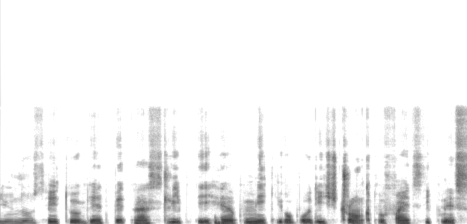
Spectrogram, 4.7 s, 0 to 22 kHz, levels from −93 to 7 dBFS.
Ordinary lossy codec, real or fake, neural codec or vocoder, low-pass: none; real; none; none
